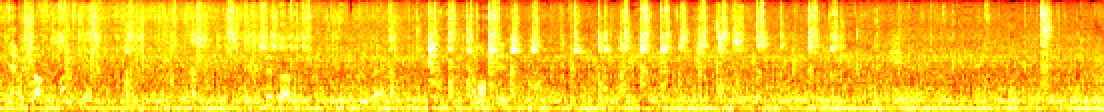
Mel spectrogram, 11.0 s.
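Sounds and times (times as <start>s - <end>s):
corn sizzling and crackling: 0.0s - 11.0s
metal spoon scraping a pan: 0.3s - 8.6s.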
